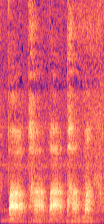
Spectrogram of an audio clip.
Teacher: ओष्ठ वाली ध्वनि, पा फा बा भा मा, ओष्ठ दोनों मिलने चाहिए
